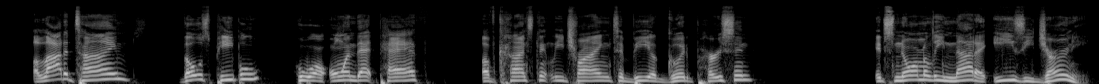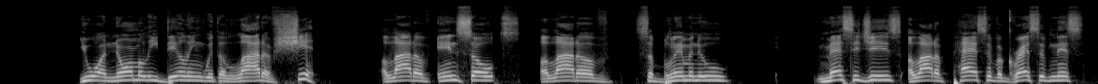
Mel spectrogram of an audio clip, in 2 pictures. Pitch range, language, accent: 135-200 Hz, English, American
